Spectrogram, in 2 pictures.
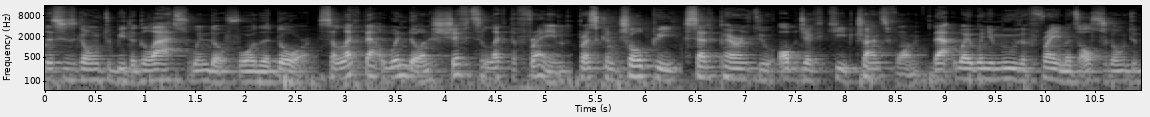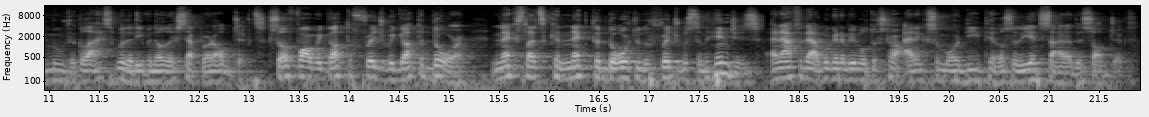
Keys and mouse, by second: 0.2-0.6 middle drag, 0.8 middle drag, 2.7 g, 3.0 g, 4.3 shift+click, 4.8 g, 5.1 click, 5.7 super+p, 9.2 click, 9.8 g, 13.1 g, 14.0 g, 15.5 middle drag, 18.1 g, 18.6 middle drag, 19.1 g, 19.9-21.9 drag.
